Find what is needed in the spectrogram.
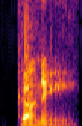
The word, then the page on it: gunny: American English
